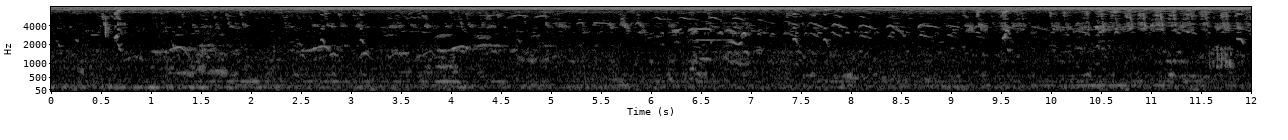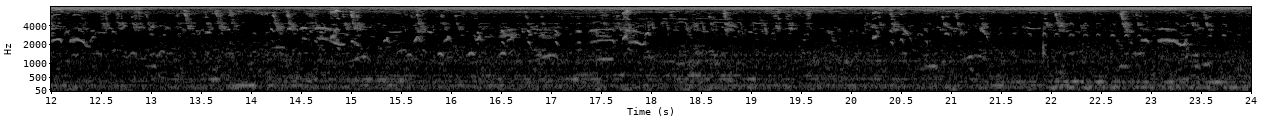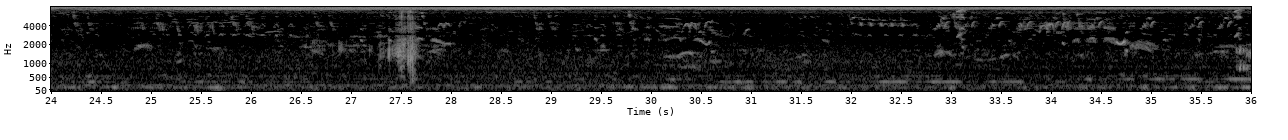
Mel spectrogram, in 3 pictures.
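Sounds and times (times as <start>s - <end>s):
small bird chirps: 24.9s - 28.0s.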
